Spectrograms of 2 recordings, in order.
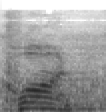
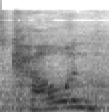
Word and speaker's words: Quan: His name is Eric Cowan, or Quan. I always pronounced it as Cowan, but it's actually pronounced as Quan.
